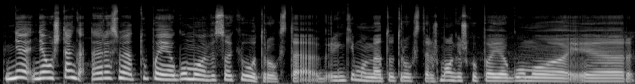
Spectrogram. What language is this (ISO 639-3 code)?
lit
